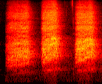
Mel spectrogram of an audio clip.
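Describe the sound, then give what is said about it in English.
Three loud, harsh caws from an alala, the rare endangered Hawaiian crow, each drawn out and evenly spaced with short pauses, heard alone. “That's the sound of the alala, a rare crow that's only found in the Hawaiian Islands.”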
